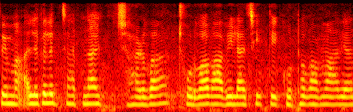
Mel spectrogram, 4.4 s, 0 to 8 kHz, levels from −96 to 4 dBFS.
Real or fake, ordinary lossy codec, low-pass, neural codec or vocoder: fake; none; 7.2 kHz; codec, 16 kHz, 4 kbps, FreqCodec, smaller model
